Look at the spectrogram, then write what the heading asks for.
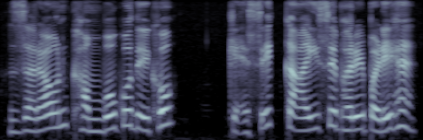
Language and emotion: Hindi, disgusted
